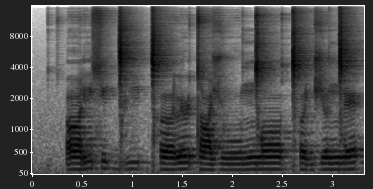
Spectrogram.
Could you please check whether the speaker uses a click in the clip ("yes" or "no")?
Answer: yes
